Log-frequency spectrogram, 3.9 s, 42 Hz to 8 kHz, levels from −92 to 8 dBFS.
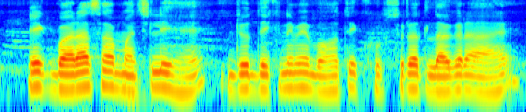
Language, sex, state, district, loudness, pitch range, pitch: Hindi, male, West Bengal, Alipurduar, -18 LUFS, 120-135 Hz, 130 Hz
